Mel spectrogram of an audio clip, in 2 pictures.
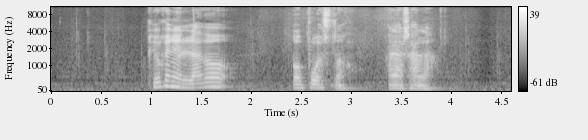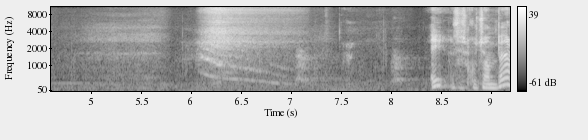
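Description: A young man speaks with animation close to a microphone, in short bursts.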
